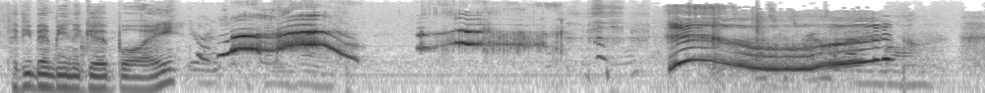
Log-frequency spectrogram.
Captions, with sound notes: Have you been being a good boy? (gurgling)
